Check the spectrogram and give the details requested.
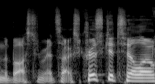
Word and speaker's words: Cotillo: On Twitter at Chris Cotillo. Rhymes with pillow, not Cotillo, as many people think.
